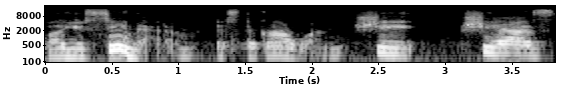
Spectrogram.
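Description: This put-on character voice sits at a middle pitch, sounds raspy, and moves at a fairly slow pace. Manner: stammering, timid.

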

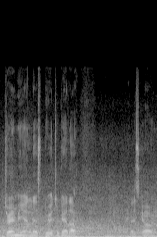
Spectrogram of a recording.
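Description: A man at a moderate pace, over loud background noise. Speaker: walking tour vlogger. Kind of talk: casual vlog chat. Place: street. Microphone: phone near.

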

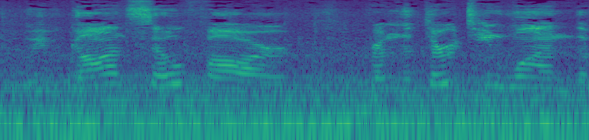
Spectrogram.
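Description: Over loud background noise, a man speaks at a very slow pace. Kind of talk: casual vlog chat. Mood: excited, laughing. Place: car. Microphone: camera far.

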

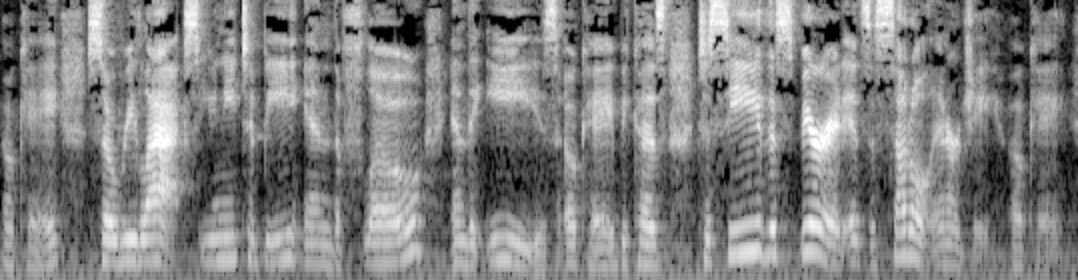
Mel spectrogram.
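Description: Speaking very slowly, a woman with a fairly low pitch uses lively intonation and a bright, sharp tone. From Japan. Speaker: tarot reader and spiritual channel host. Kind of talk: casual tutorial talk to camera. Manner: halting, many fillers. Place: home room. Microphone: phone near.

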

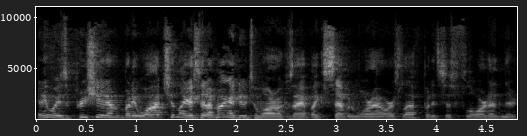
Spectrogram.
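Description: Lively intonation colors the way this man talks. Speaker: travel vlogger. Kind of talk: casual vlog chat. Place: home room. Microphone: phone near.

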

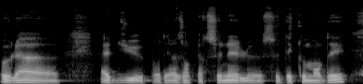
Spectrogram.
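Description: The tone is dark and mellow, the pace moderate, and the background quiet. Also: man. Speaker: moderator. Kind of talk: moderated public talk. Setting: stage with audience. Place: meeting room. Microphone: podium.

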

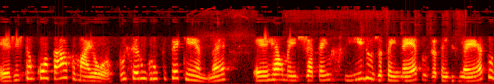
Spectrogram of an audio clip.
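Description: Her intonation is lively and her pitch fairly high. The woman speaks at a fairly slow pace. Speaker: director of a radiation accident care center. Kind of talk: interview. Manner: halting, many fillers.

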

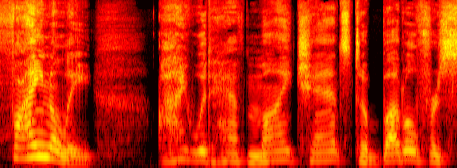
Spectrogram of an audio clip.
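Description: Reading aloud in a natural voice, with intonation that is lively

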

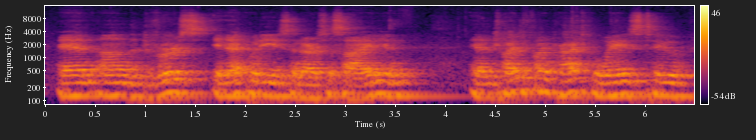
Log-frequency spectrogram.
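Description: Strong room echo surrounds a man who speaks at a fairly slow pace. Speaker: university official introducing lecture. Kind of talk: introductory speech. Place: hall.

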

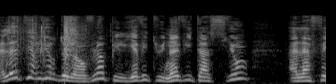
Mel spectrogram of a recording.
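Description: Reading aloud in a natural reading voice

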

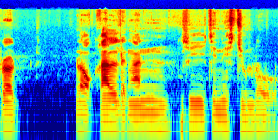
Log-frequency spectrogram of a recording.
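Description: Recorded dry with no echo, a man talks fairly slowly at a fairly low pitch. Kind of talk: casual vlog chat. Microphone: phone near.

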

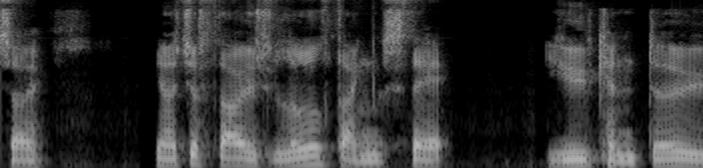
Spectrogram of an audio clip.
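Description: This is a man with a New Zealand accent. His pitch is medium. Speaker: softball coach and former player. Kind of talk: casual interview. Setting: remote call from abroad.

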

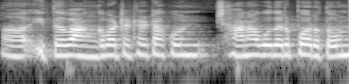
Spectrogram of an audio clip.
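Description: With monotone, flat intonation, a woman speaks at a fairly high pitch. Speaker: cooking vlogger. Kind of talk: vlog narration. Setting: home kitchen.

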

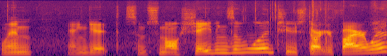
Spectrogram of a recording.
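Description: A man's speech holds a moderate pace and ordinary pitch variation. There is no echo, just a dry sound. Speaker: woodworking channel host. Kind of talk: sponsored product review. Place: forest.

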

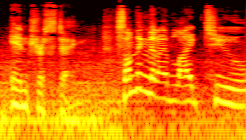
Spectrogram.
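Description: There is noticeable background noise behind this man. He talks at a moderate pace, and the sound is dry with no echo. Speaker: travel vlogger. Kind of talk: casual vlog chat. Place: car. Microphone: phone near.

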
